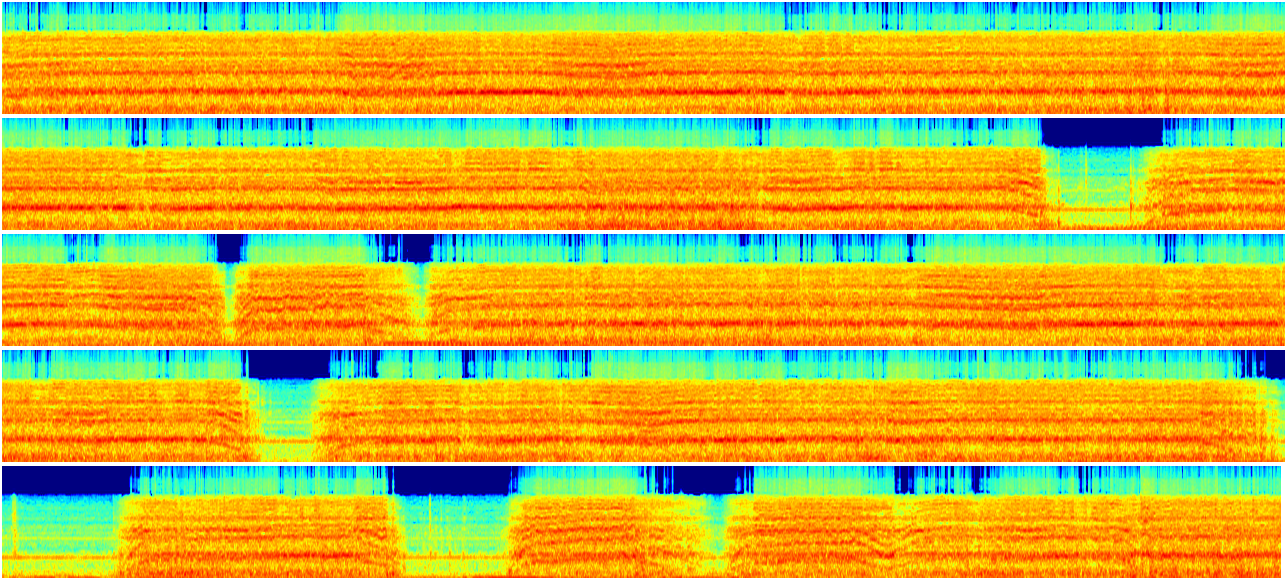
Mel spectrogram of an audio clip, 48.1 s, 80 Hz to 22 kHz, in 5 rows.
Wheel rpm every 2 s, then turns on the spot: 200, 230, 230, 230, 230, 230, 220, 230, 170, 150, 160, 170, 230, 220, 220, 120, 210, 230, 200, 70, 130, 100, 160, 220.
none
